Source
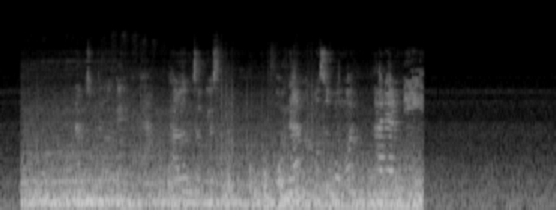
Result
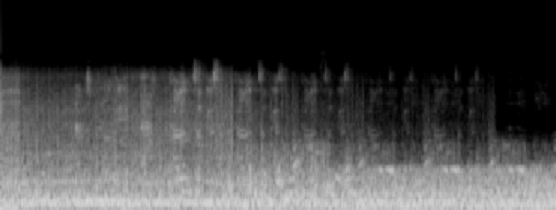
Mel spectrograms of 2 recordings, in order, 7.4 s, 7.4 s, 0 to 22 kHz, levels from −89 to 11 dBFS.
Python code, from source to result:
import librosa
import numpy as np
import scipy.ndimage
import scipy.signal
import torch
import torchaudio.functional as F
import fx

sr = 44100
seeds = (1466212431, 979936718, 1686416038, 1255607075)

y = fx.ellip_lowpass(x, sr, hz=fx.steps((0.0, 5700.0), (3.09, 1300.0), (4.37, 690.0)), order=4, stop_db=40)
y = fx.echo_feedback(y, sr, ms=870, feedback_pct=35, wet_db=-10.5)
y = fx.env_flatten(y, sr, amount_pct=100)
y = F.gain(torch.from_numpy(y), 3.5).numpy()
